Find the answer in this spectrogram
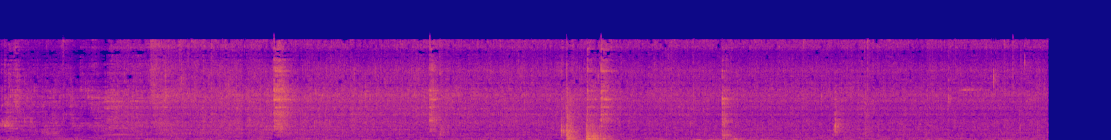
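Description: A batter-coated raw plantain slice deep-frying in hot oil in a frying pan: a steady sizzle with a few sharp pops and crackles. The sound cuts off suddenly near the end.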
